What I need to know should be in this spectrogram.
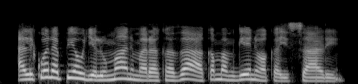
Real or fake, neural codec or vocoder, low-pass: real; none; 7.2 kHz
